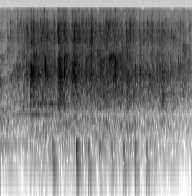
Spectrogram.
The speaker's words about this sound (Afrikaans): Kom ons gee hande klap vir dit.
